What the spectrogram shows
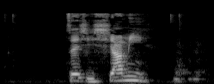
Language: Min Nan Chinese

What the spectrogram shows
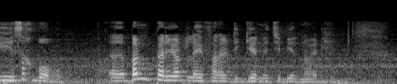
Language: Wolof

